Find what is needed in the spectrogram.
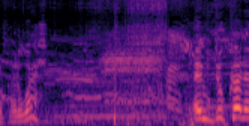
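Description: A sheep bleating once in a long, steady call of about a second.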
